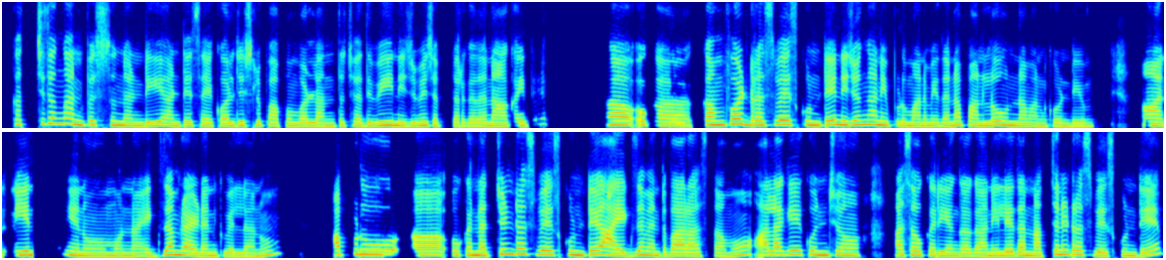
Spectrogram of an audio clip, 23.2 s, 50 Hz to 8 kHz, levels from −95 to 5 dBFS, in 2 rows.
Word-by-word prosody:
ఖచ్చితంగా 335 +3 -2
అనిపిస్తుందండి. 240 -4 0 0.2
అంటే 225 +2 -2
సైకాలజిస్ట్‌లు 225 +2 -2
పాపం 220 0 -4
వాళ్ళంత 205 0 -2
చదివి 220 +2 0
నిజమే 220 +3 0
చెప్తారు 210 -2 -7
కదా! 205 +1 -2
నాకైతే 230 +5 -4 0.7
ఆహ్, 255 -1 +5
ఒక 245 0 -4 0.5
కంఫర్ట్ 270 +3 +5
డ్రెస్ 255 -2 +1
వేసుకుంటే 260 -3 +2
నిజంగానే 275 +1 +3
ఇప్పుడు 225 0 -5
మనమేదైనా 215 +2 -1
పనిలో 230 +1 +1
ఉన్నామనుకోండి 205 -4 -2 0.7
ఆహ్, 230 -1 +1 0.2
ఏం 255 - +5 0.4
నేను 230 -2 +2 0.3
మొన్న 215 -1 -1 0.2
ఎగ్జామ్ 260 +8 +2
రాయడానికి 215 -2 0
వెళ్ళాను. 200 +2 -2 0.7
అప్పుడూ 300 +4 0 0.5
ఆహ్, 240 0 +3 0.2
ఒక 240 - -11
నచ్చిన 240 +7 +1
డ్రెస్ 325 -3 +1
వేసుకుంటే 260 -1 +2
ఆ - - +6
ఎగ్జామ్ 245 +4 +1
ఎంత 230 +1 -2
బాగా 225 0 +3
రాస్తామో! 215 +1 -4 0.2
అలాగే 250 +3 +1 0.2
కొంచెం 245 -1 +2 0.6
అసౌకర్యంగా 230 -3 -1
గానీ 210 +1 0
లేదా 225 +2 +2
నచ్చని 285 +8 +1
డ్రెస్ 260 -2 -1
వేసుకుంటే, 220 +1 -2
230 Hz, 120 wpm, -22 LUFS, 215-255 Hz, 0.7 s, ఆ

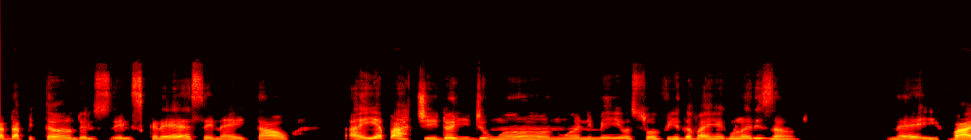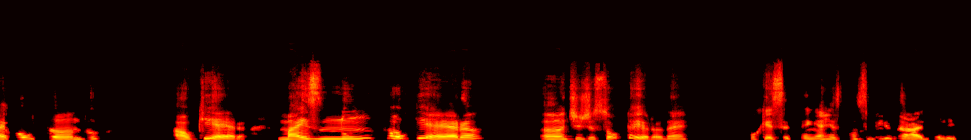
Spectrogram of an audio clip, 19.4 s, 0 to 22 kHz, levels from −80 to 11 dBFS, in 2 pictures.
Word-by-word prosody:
adaptando 210 +4 -1
eles-eles 165 +3 -6
crescem, 180 - -1
né, - - -5
e - - -12
tal, - - +1 0.6
aí, 150 +4 +2
à 175 - +3
partir 145 -4 +2
daí 200 -3 -1
de 200 +4 -5
1 185 -2 -8
ano, 185 -2 -5
1 165 - -8
ano 175 0 -6
e - - -8
meio 160 +1 -6
a - - -5
sua 140 - -4
vida 135 0 -3
vai 130 +1 0
regularizando, 145 - -4 0.9
né, - - -2
e 320 -9 -5
vai 190 +2 +8
voltando 210 -2 0 0.7
ao - - +4
que 320 - 0
era, - - +4 0.3
mas 235 +6 +5
nunca 290 +9 +2
o 335 - -1
que 355 - -1
era 255 +8 +6 0.6
antes 210 +2 +2
de 235 +1 -2
solteira, 145 - -1
né. 175 +8 -3 0.6
Porque 170 -3 -2
você 165 0 -2
tem 165 +1 -5
a - - +3
responsabilidade, 225 +7 -1
ali, - - -8
200 Hz, 135 wpm, -24 LUFS, 170-250 Hz, 0.9 s, vai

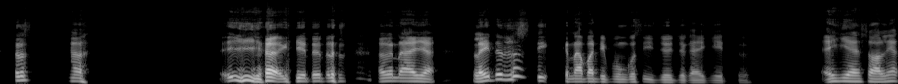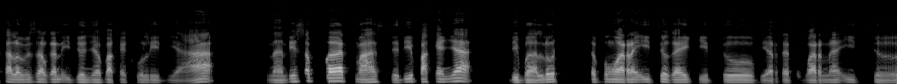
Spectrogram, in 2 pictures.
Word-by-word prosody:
terus, 190 +2 +2 0.4
heeh. - - +1 1.3
Iya 175 -5 +8
gitu 150 0 +1
terus 150 -1 +1 0.3
aku 145 +2 +1
nanya, 145 -3 +4 0.4
"Lah 140 - +8
itu 230 +5 +2
terus 360 - -1
di 340 -2 -3 0.2
kenapa 135 0 +2
dibungkus 120 -1 -6
hijau-hijau 105 -3 -7
kayak 100 -1 -5
gitu, 95 -1 -15 0.8
'iya 145 -1 +1
soalnya 135 +2 +1
kalau 120 -5 0
misalkan 120 0 -3
hijaunya 110 0 -6
pakai 110 0 -4
kulitnya, 105 -3 -4 0.6
nanti 100 +6 -6
sepet 155 0 +4
Mas, 115 +1 -1
jadi 115 +6 -5
pakainya, 125 +4 +1 0.4
dibalut 110 +2 -2 0.3
tepung 115 +1 -2
warna 115 +1 +3
hijau 115 +2 -5
kayak 110 -1 -1
gitu 105 -1 -5
biar 95 -2 -7
tetap 100 -1 -11
warna 100 +2 -3
hijau'" 105 -3 -12
115 Hz, 125 wpm, -27 LUFS, 105-140 Hz, 1.3 s, Iya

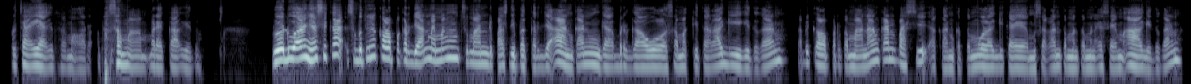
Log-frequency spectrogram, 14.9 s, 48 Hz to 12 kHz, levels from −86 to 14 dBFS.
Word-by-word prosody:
Percaya 165 -1 -2
gitu 145 0 -15
sama 145 -1 -13
orang - - -22 0.2
sama 175 -5 0
mereka 150 0 -8
gitu. 150 0 -14 0.9
Dua-duanya 250 +4 +11
sih 275 +2 -1
Kak, 335 -9 +3
sebetulnya 230 +5 0
kalau 270 -3 +5
pekerjaan 215 -5 0
memang 245 +4 +2
cuman 190 -7 -2
di - - -8
pas 165 0 -6
di 175 - -1
pekerjaan 160 +3 -2
kan 165 +3 -5 0.2
nggak 155 -2 -5
bergaul 150 -2 -3
sama 155 +1 -8
kita 150 0 -13
lagi 165 -1 -4
gitu 135 -2 -9
kan. 175 - -5 0.2
Tapi 195 - -12
kalau 170 -5 -2
pertemanan 155 +7 -4
kan 245 -1 -3
pasti 190 +4 -4
akan 145 -1 -12
ketemu 150 +3 -6
lagi, 150 0 -6
kayak 145 -1 -4
misalkan 145 +2 -9
temen-temen 145 0 -6
SMA 145 +3 -4 0.2
gitu 135 +1 -14
kan, 195 - -5
160 Hz, 165 wpm, -21 LUFS, 150-200 Hz, 0.9 s, Dua-duanya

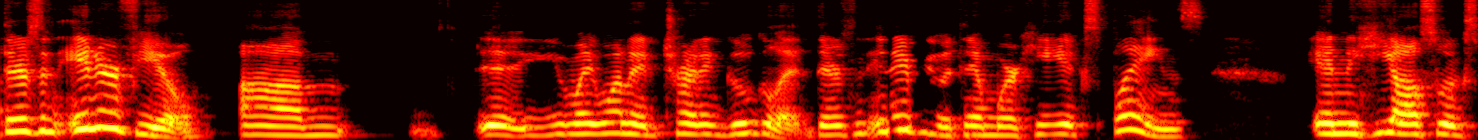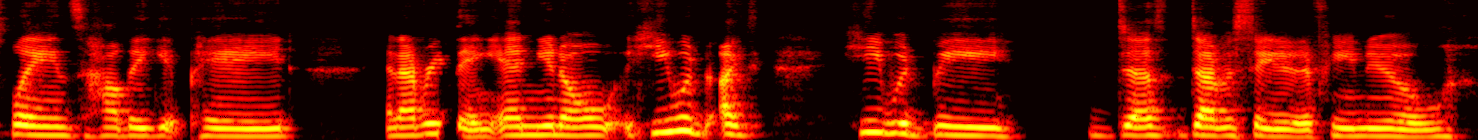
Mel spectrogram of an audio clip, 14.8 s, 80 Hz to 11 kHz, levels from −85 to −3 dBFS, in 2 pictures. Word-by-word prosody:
there's 290 +1 +4
an 280 - +2
interview, 335 - +5 0.2
um, 205 -1 -1 0.6
you 210 +1 +2
might 235 0 +3
wanna 235 -4 +1
try 230 +2 -1
to 225 0 -1
Google 235 +3 0
it. - - -6
There's 210 +1 -1
an 240 - -7
interview 280 -4 -2
with 190 -1 -4
him 205 -1 -1
where 200 -1 0
he 220 +3 -5
explains, 215 - -3 0.5
and 235 0 +5
he 240 +3 +2
also 225 0 +4
explains 205 -3 0
how 190 0 -6
they 185 -1 -2
get 185 - -7
paid 175 0 -2 0.4
and 190 - -2
everything, 195 -6 0
and, 200 +1 0
you 210 - +3
know, 195 0 -1
he 270 +3 -1
would 295 -8 +3
I 210 -2 0 0.4
he 270 +1 -2
would 235 -5 0
be 190 -4 -1 0.5
des 195 -1 0
devastated 190 -4 0
if 160 - -5
he 185 -2 -1
knew 170 -2 -1
205 Hz, 175 wpm, -24 LUFS, 190-235 Hz, 0.6 s, interview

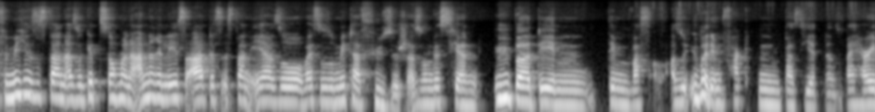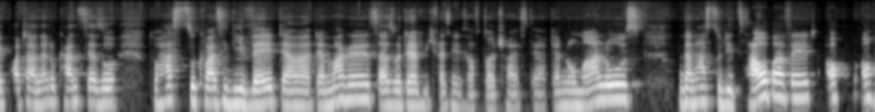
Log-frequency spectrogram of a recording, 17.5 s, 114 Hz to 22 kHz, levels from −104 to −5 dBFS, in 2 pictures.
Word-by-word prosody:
für 225 - -3
mich 255 +4 +3
ist 255 -2 0
es 230 0 -7
dann 220 -3 +2
also, 200 0 -2
gibt's 235 +1 -3
noch 225 0 0
mal 220 -2 0
'ne - - +1
andere 225 +1 0
Lesart, 210 -2 +2
das 200 - -7
ist 200 0 -11
dann 200 -4 -3
eher 195 -1 -2
so 185 -2 0
weißt 185 +1 -4
du, 185 - -3
so 180 - -4
metaphysisch. 170 -8 -4
Also, 170 - -6
'n 170 - -4
bisschen 175 -4 -4
über 210 -2 +5
dem 160 -4 -2
dem, 170 -3 -5
was 160 0 -6 0.2
also, 180 +1 -3
über 215 - +3
dem 175 -2 -2
Faktenbasierten. 160 -4 -8
Also, 135 - -18
bei 165 0 -7
Harry 165 0 -1
Potter 170 0 -2
ne, 165 +2 -4
du 185 - -5
kannst 175 0 -3
ja 175 -1 -1
so 175 +1 -2 0.3
du 170 - -7
hast 200 0 -3
so 190 - +3
quasi 180 -1 +2
die 165 -2 0
Welt 170 +3 +3
der 155 -2 0
der 155 0 -3
Muggles, 210 +4 +1
also, 155 0 +1
der 155 0 0
ich 155 +1 -16
weiß 145 - -8
nicht, 150 -2 -11
wie's 135 - -18
auf 130 0 -11
Deutsch 125 +1 -9
heißt, 135 0 -10
der 140 -1 -13
der 150 - -10
Normalos. 205 +8 +2 0.3
Und 170 - -5
dann 175 0 +2
hast 185 0 -4
du - - -1
die 165 -2 -1
Zauberwelt 225 +5 +6
auch 220 +1 +1
auch 220 +1 +1
180 Hz, 240 wpm, -22 LUFS, 160-205 Hz, 0.3 s, Zauberwelt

